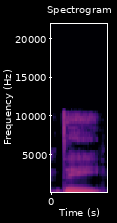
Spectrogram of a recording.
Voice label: "day" dutch

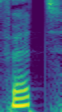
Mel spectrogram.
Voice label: "vet", Dutch

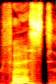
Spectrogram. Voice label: "fast", dutch

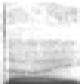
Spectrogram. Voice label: "taai" dutch

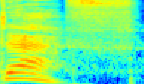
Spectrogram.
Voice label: "deaf", english

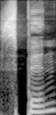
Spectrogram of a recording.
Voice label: "spin", Dutch

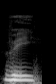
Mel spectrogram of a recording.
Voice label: "way", dutch

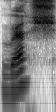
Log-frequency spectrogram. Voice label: "rush", L2 English

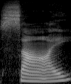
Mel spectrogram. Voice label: "saai", english

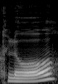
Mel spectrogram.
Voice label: "claw", english

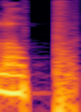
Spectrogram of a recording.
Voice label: "lap", Dutch

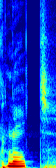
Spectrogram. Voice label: "klad", Dutch

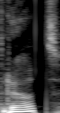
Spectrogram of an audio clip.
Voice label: "draad", Dutch

